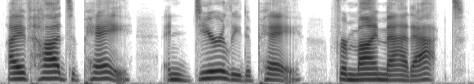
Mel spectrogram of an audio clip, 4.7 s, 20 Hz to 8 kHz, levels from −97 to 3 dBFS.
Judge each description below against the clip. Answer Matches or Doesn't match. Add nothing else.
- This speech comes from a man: Doesn't match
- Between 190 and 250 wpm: Doesn't match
